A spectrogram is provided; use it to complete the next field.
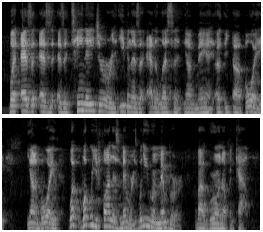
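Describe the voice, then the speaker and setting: An unremarkable speaking voice, a man with an American accent at medium pitch, lively intonation and a fairly quick pace. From United States. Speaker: podcast host. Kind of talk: podcast interview.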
